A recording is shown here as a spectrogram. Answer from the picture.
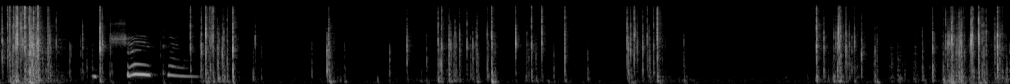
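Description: Clear plastic bag around a plastic model-kit parts sprue crinkling and crackling in handled bursts, with short quiet gaps between them.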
